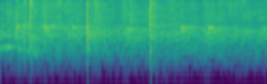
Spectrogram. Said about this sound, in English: Can we give Noah a giant round of applause?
